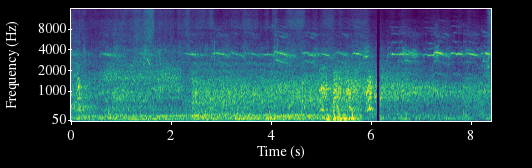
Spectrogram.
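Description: Birds call repeatedly near a nest outdoors, crow-like caws at moderate distance over steady wind and ambient noise, with a faint dog sound mixed in.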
